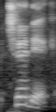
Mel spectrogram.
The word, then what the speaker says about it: Tudyk: Tudyk. Alan Tudyk. – Yes, Tudyk.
